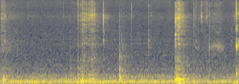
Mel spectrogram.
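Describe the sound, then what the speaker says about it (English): A blade slices around a wooden frame to cut canvas free for a reverse canvas project, giving soft, uneven scraping cuts with a sharper snip near the end, close and steady with no talking. "cut through that canvas"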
